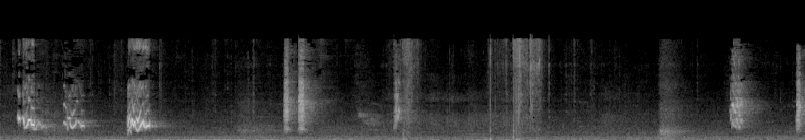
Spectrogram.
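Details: Budgies having fun and fluttering about; a busy opening of rapid high chirps, then scattered short tweets and clicks at irregular intervals over quiet room noise.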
